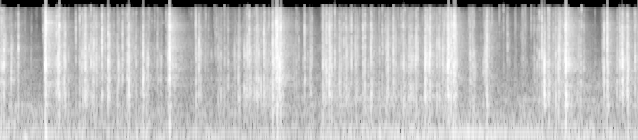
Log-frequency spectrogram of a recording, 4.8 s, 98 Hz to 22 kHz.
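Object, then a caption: Plastic 3x3 puzzle cube. Fingers quickly twist the layers of a small, solid plastic 3x3 Rubik's cube. The result is a rapid, uneven run of sharp, bright plastic clicks and clacks with almost no low end and no ring after each snap.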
